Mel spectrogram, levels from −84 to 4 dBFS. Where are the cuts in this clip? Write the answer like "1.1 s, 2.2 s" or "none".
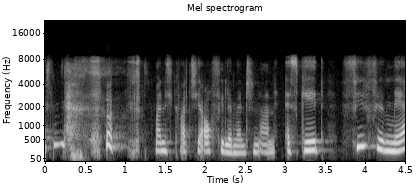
1.2 s, 2.9 s

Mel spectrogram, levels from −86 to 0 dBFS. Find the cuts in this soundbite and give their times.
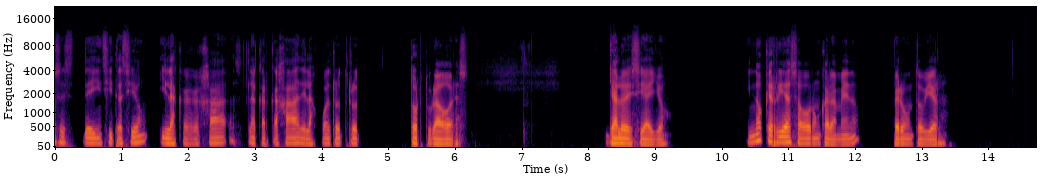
none

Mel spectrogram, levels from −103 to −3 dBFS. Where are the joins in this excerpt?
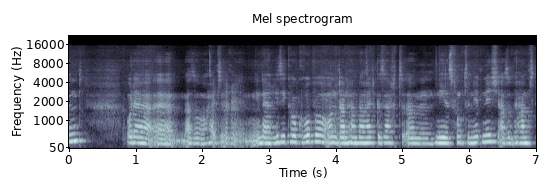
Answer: none

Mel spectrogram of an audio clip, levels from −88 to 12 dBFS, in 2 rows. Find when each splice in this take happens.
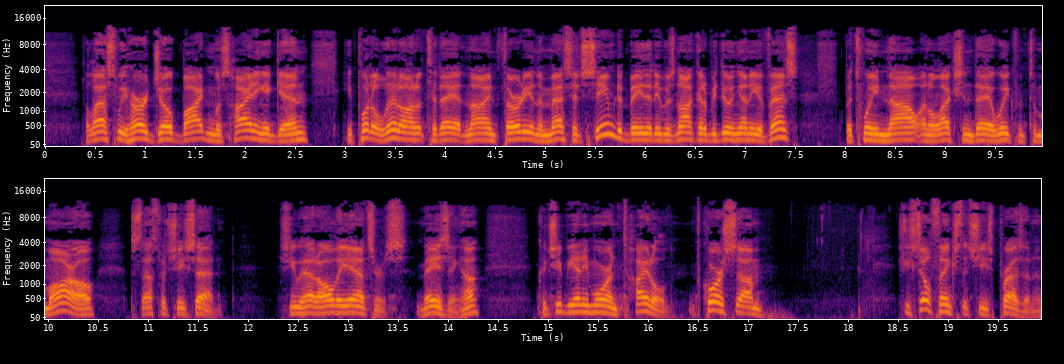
10.8 s

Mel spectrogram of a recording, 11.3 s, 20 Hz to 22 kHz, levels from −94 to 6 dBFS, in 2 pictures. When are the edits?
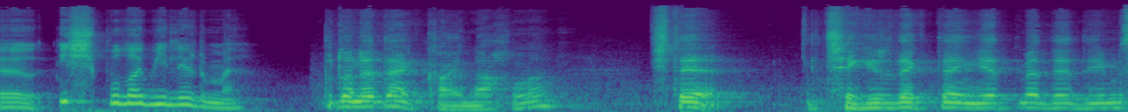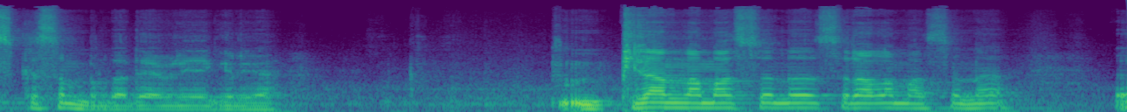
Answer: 1.5 s

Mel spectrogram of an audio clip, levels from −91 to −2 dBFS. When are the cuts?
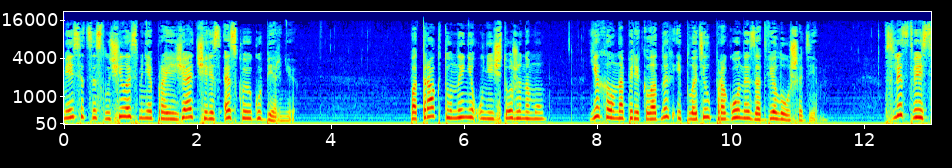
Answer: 7.8 s

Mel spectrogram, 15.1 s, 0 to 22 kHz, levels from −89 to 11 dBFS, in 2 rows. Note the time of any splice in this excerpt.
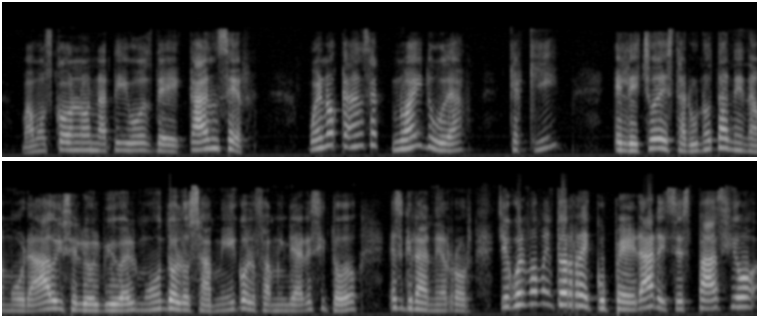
3.7 s

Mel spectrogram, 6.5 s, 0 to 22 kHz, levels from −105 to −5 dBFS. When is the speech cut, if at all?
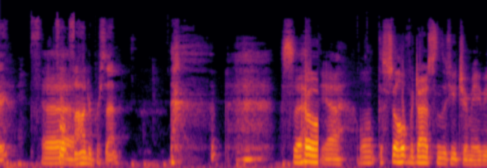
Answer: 1.0 s, 4.2 s

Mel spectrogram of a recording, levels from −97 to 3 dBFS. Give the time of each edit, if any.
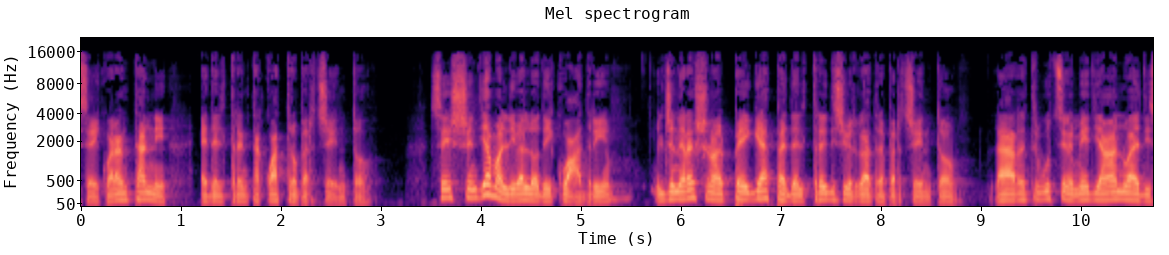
3.4 s

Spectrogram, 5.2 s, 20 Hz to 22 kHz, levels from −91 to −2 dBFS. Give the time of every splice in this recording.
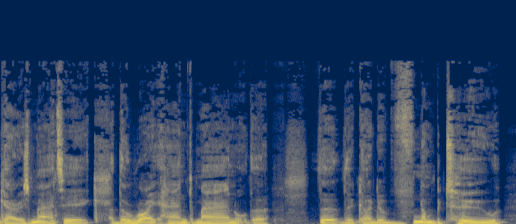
none

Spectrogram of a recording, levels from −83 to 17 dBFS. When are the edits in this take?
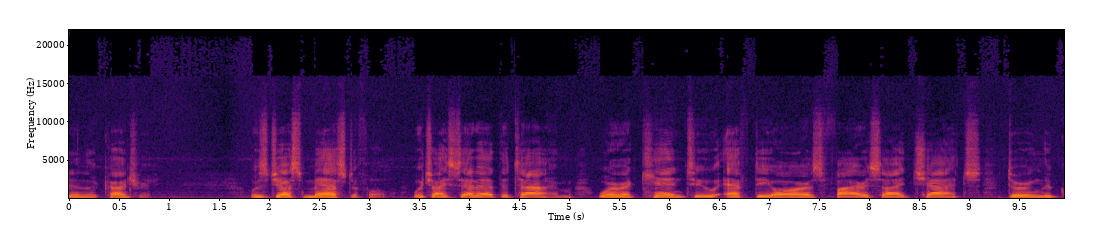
3.4 s

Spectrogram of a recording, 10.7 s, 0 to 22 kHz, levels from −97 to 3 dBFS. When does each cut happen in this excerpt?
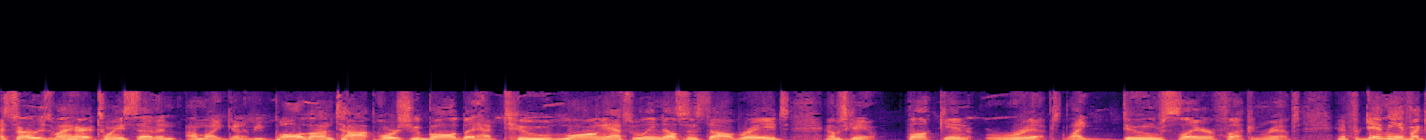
1.3 s

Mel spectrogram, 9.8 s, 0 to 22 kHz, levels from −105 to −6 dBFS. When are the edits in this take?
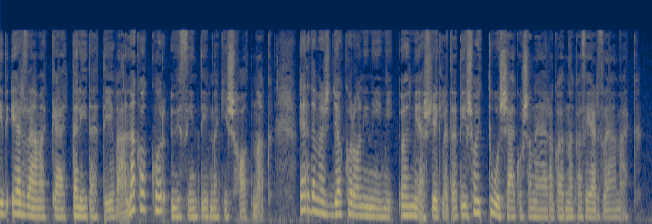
4.4 s, 7.1 s

